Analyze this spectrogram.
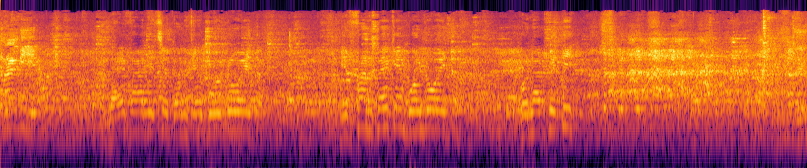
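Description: Cutlery clinks on plates.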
